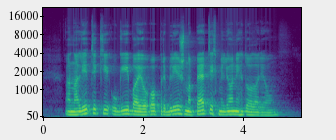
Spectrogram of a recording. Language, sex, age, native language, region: Slovenian, male, 50-59, Slovenian, Posavska region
